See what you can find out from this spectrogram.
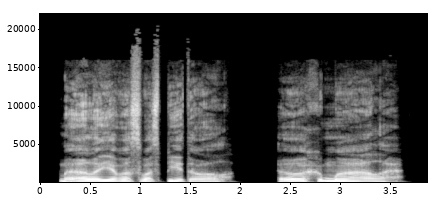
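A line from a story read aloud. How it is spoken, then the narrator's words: Through gritted teeth. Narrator (Russian): сквозь зубы сказал волчара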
